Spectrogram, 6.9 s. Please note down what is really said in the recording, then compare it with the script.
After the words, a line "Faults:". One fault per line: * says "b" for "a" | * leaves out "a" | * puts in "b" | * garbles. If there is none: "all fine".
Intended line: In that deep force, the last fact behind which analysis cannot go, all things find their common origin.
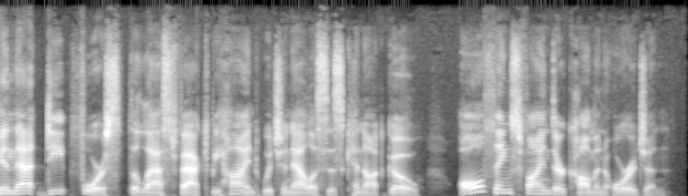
In that deep force, the last fact behind which analysis cannot go, all things find their common origin.
Faults:
all fine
